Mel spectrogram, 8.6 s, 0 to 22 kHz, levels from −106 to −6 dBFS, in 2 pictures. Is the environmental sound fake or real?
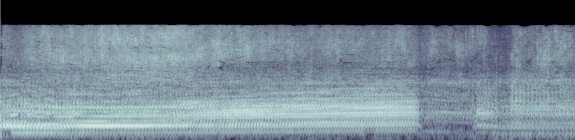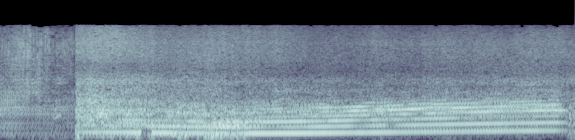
real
